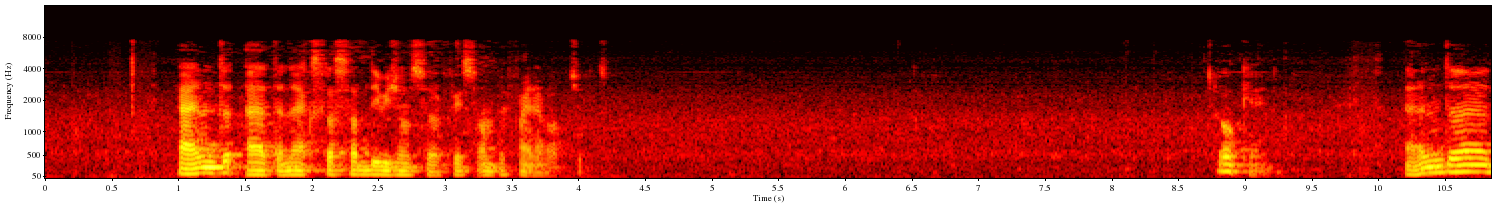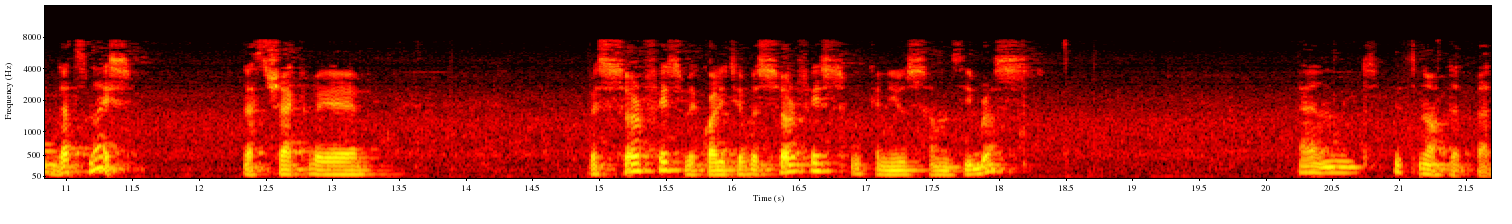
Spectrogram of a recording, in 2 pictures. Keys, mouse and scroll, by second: 0.1-7.4 middle drag, 7.4 click, 8.2-8.9 middle drag, 8.9 click, 9.1-9.5 middle drag, 9.5 scroll up 2, 10.0 scroll down 1, 10.1-13.3 middle drag, 13.3 click, 13.7-18.1 middle drag, 18.1-18.6 drag, 18.6-21.6 middle drag.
